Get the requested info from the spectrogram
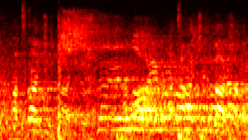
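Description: Dull thuds of a boxing bout, from boxers' shoes on the ring canvas and gloved punches, mixed with voices in the hall.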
